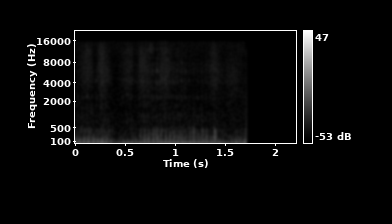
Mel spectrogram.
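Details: Male cat purring as his chin is scratched at sunrise over the Cotswolds, Tascam DR-07X recording; under two seconds of low throbbing purr before cutting to silence.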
